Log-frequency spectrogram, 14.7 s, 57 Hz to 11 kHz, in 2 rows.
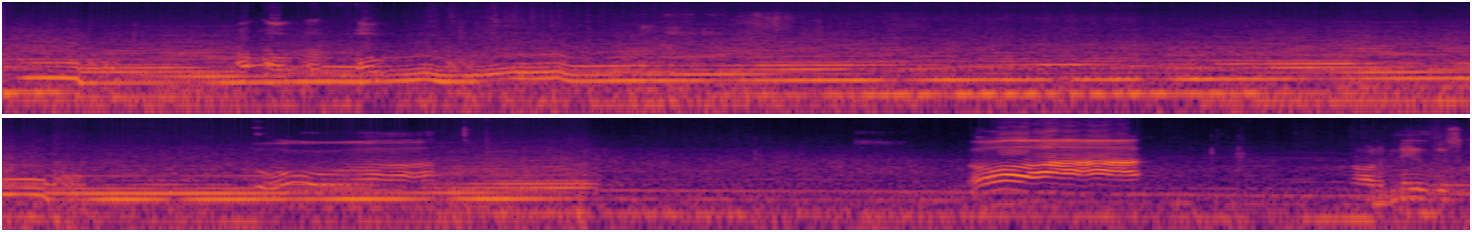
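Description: ABT-tuned Audi RS4-R wagon engine pulling hard through a corner, a loud steady drone rising and falling with throttle, with brief tire squeal near the end and someone talking excitedly over it.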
